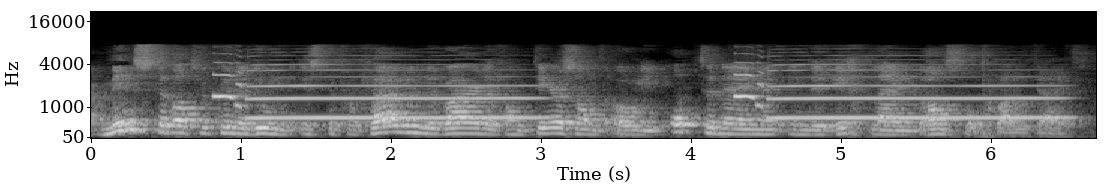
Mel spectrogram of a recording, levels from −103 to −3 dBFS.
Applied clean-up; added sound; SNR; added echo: none; Wind instrument, woodwind instrument; -1 dB; reverberation time 0.6 s.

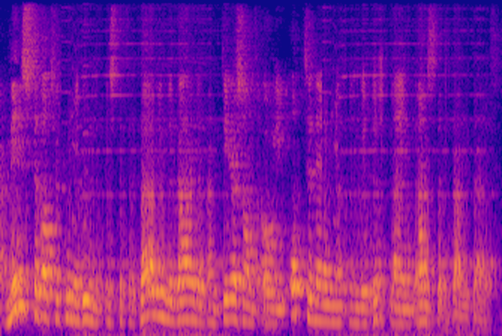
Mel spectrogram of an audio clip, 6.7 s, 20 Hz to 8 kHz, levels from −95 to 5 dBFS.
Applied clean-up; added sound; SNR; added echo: neural separator model SepFormer DNS4.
